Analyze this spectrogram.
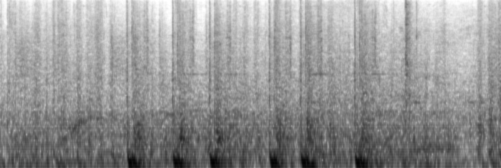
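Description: A rifle fires in quick bursts of shots.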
